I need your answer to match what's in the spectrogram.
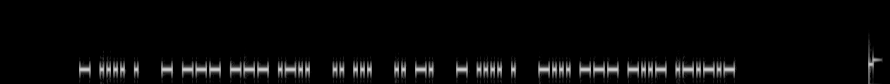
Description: Morse code, heard as a keyed tone, about 34 wpm, 700 Hz. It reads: THE TOOL IS IN THE BOX.
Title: Sentences from Top 1000 Words - Review Part 6 - 35wpm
